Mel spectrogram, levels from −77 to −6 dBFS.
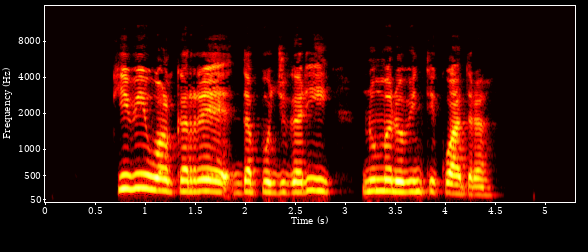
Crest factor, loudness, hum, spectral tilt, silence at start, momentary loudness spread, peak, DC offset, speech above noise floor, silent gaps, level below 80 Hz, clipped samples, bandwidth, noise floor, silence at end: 18 dB; -20 LUFS; none; -5 dB/octave; 0.7 s; 10 LU; -4 dBFS; under 0.1%; 64 dB; none; -68 dBFS; under 0.1%; 9 kHz; -83 dBFS; 0.85 s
